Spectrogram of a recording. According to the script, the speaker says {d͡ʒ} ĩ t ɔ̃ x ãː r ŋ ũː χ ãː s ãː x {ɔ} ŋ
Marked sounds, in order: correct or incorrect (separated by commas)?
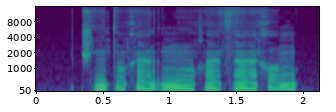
incorrect, correct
